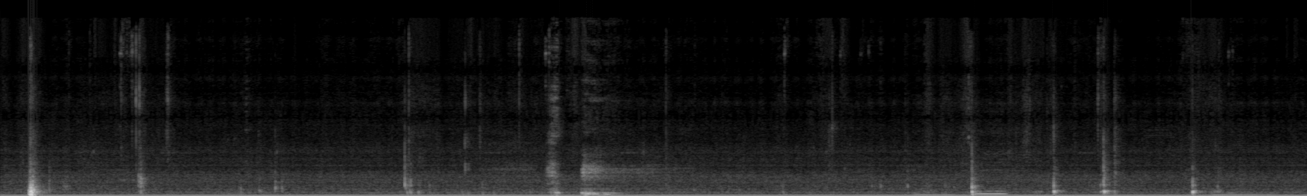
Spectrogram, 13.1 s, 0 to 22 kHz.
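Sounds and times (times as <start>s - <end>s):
low hum: 0.0s - 13.0s
cards clicking and tapping: 9.6s - 11.2s.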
